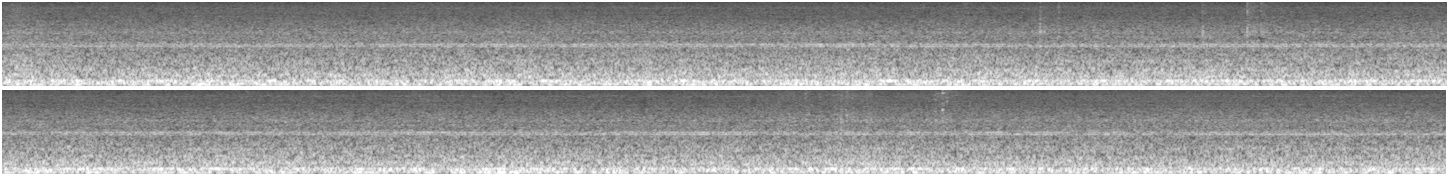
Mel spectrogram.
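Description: Steady air-conditioning noise: a low hum and even hiss with a thin, faint high whine, broken by a few faint clicks.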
